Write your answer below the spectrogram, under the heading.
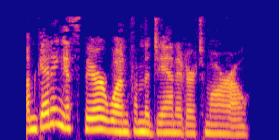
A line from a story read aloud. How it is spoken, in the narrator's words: I said quickly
